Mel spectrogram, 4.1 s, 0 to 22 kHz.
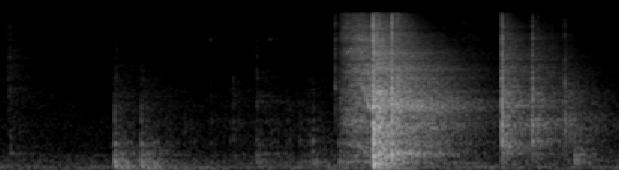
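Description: Ryobi 18-gauge cordless brad nailer firing once about two and a half seconds in: a short build-up into a sharp shot with a ringing tail, driving a 2-inch brad through the poplar board into the 2x4 behind it. A light knock comes about a second in, and a click follows the shot.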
